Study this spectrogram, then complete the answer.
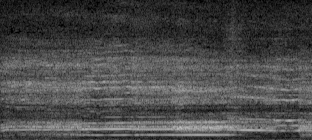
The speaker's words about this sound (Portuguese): Nossa, os galos estão tudo brisados. Um grito horrível assim. O que foi? Os galos daqui estão tudo brisados. Parece um porco.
